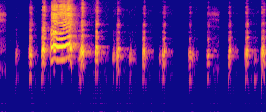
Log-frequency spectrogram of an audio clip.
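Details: Pet hen perched on a tree branch, calling loudly: an early harsh squawk followed by a steady run of short, evenly spaced clucks, roughly three per second.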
